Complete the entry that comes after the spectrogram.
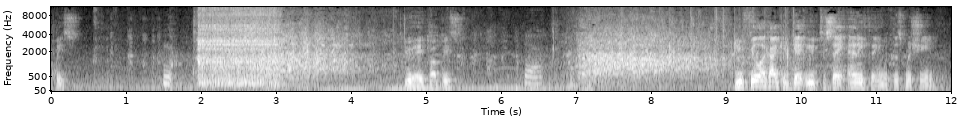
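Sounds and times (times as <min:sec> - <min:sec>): group laughing: 0:00.6 - 0:01.7, 0:02.8 - 0:09.4
child saying yeah: 0:06.3 - 0:06.6.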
